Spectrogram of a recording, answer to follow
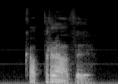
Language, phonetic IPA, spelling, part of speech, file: Polish, [kaˈpravɨ], kaprawy, adjective, Pl-kaprawy.ogg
